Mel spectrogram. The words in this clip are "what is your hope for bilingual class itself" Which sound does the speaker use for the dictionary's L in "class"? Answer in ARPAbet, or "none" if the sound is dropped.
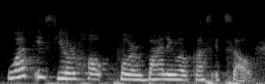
none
